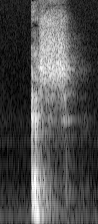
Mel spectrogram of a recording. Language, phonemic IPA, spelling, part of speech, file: Dutch, /ɛs/, S, character, Nl-S.ogg
- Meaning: The nineteenth letter of the Dutch alphabet, written in the Latin script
